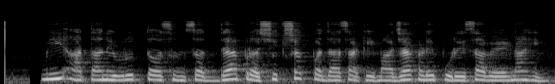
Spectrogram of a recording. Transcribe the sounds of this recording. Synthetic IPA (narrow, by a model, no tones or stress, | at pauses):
miːat̪aniʋɾut̪ːəːsuːnsəd̪ʱjapɾəɕikʂək̚pəd̪asaʈʰiːmad͡ʑʱjakəɽepuɾesaʋeɭnaɦi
